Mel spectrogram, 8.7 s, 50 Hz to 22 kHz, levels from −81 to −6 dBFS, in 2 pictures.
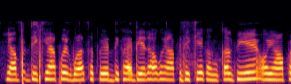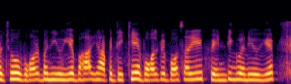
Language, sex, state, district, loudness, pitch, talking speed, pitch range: Hindi, female, Bihar, Sitamarhi, -13 LUFS, 280 Hz, 270 wpm, 270-290 Hz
